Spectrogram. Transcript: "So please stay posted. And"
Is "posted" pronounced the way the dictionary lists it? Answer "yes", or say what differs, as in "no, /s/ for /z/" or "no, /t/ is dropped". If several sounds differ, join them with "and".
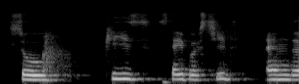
no, /b/ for /p/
